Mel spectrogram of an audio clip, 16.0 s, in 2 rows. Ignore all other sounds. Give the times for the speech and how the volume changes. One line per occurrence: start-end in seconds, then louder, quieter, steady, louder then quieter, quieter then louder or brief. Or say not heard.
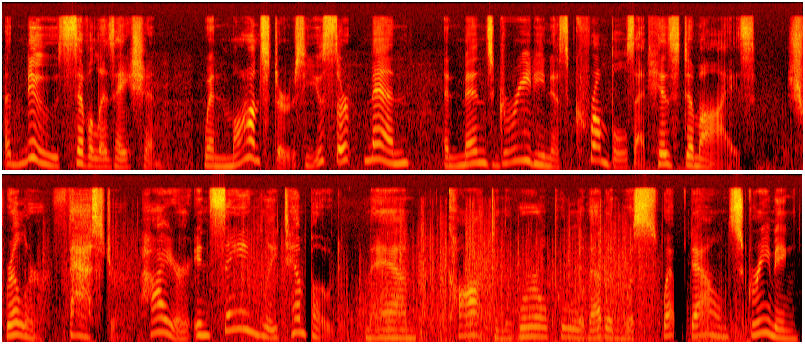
0.0-15.9 steady.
